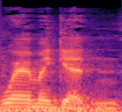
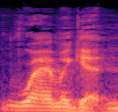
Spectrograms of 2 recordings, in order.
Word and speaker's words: Whamageddon: So we're sitting here discussing Whamageddon, and Yeah.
